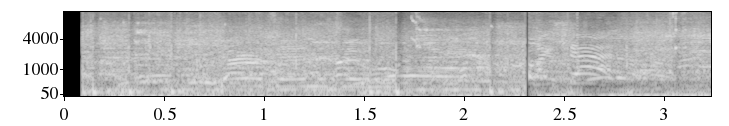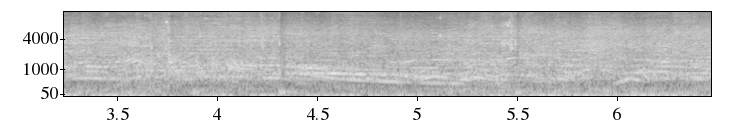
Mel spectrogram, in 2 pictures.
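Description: A basketball being dribbled on a gym floor for the first couple of seconds, the thumps stopping, with people talking and laughing around it.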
